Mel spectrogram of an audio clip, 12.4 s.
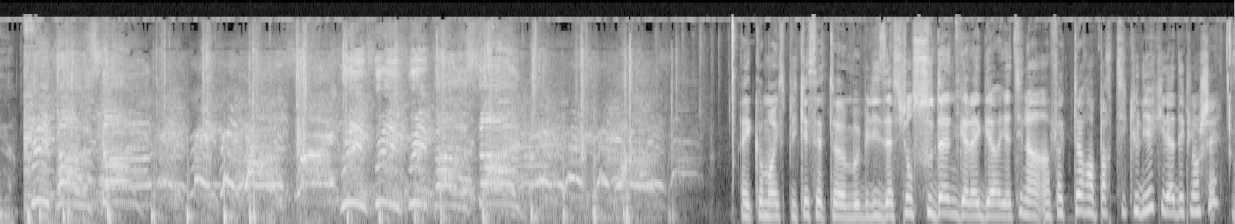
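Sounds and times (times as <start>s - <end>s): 
speech: 0.0s - 1.3s, 7.4s - 12.3s
large crowd chanting a slogan in unison: 0.2s - 7.0s
shouts and cheers: 0.3s - 7.0s.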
